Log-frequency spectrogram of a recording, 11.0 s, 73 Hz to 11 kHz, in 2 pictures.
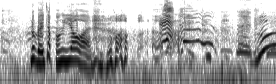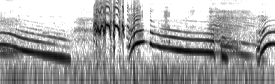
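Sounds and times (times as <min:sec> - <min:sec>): toddler squealing with laughter: 0:03.1 - 0:06.0, 0:07.4 - 0:11.0.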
